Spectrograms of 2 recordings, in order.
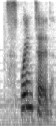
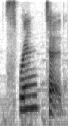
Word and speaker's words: sprinted: You could think of it like a short i sound plus a d or the schwa sound plus d. sprinted.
